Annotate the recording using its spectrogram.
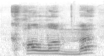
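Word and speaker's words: Colm: Column, that's how you pronounce his name.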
